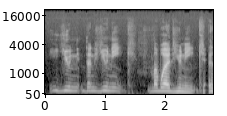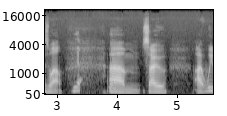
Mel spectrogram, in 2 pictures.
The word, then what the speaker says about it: Eunike: We started a band called Unique, which is spelled EUNIKE.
